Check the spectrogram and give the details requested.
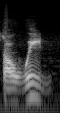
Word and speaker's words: Samhain: was already well established that the name Samhain, pronounced Samhain, referred to the 3-day Celtic New Year celebration that began when the sun went down on the 31st of October.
